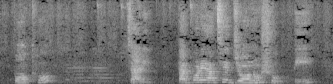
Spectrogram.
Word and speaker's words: জনশক্তি: তারপরে আছে জনশক্তি, এই নয়ের সঙ্গে একটা কি আছে? নয়ের সঙ্গে কিন্তু একটা আমাদের ও যোগ করা আছে, স্বরেও যোগ করা আছে, তাই এটার যে উচ্চারণ হবে জন শক্তি।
